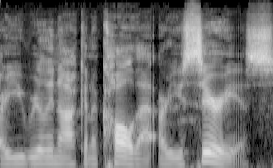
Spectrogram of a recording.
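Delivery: mock angry outburst. Retelling a player's reaction after a hit: imitating an angry outburst. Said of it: "immediately started going off me like".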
